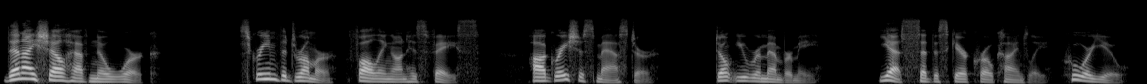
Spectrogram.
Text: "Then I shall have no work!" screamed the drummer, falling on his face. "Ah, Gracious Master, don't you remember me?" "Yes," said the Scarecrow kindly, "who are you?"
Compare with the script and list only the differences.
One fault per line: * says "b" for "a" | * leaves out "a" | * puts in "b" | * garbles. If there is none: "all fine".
all fine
